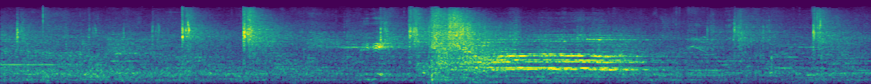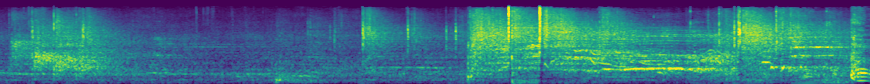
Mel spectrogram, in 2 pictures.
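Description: Kendo fencers shouting drawn-out kiai as they attack, about four seconds in, again around nine seconds, and near the end. Their cries come with sharp clacks of bamboo shinai and stamping feet on the wooden floor.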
